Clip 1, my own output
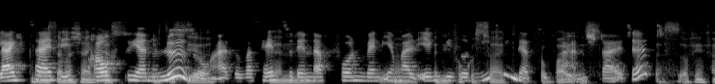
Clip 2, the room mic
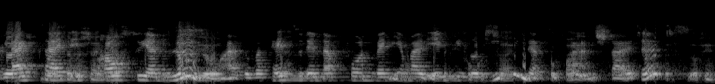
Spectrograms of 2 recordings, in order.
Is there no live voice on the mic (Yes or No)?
Yes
